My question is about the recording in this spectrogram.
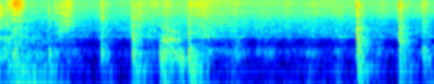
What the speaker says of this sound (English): let it fry for a few minutes as you would curry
